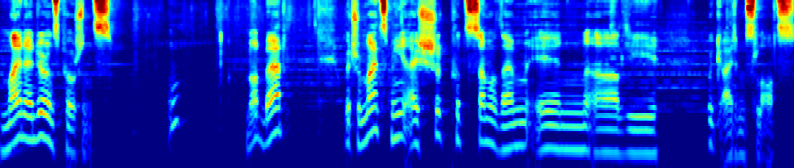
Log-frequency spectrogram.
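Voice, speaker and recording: A man with a German accent talks at a moderate pace, his fairly high pitch carrying lively intonation. He leaves long, frequent pauses, and music plays in the background. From Germany. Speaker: let's play commentator. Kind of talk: gameplay commentary. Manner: casual.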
